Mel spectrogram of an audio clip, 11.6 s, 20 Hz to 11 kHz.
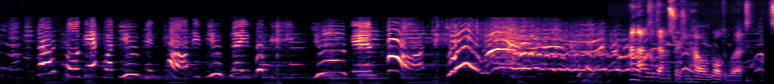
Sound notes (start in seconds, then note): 6.7 kids laugh; 6.8 yelps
